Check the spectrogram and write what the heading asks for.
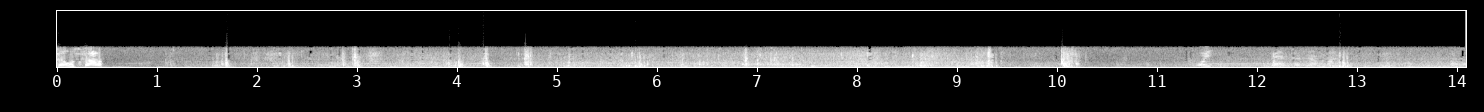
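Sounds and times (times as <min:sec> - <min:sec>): vehicle engine running: 0:00.0 - 0:14.0
sharp knocks: 0:09.3 - 0:10.4.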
